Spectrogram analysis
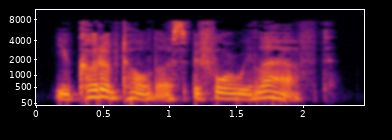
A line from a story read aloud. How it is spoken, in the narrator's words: he said gently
